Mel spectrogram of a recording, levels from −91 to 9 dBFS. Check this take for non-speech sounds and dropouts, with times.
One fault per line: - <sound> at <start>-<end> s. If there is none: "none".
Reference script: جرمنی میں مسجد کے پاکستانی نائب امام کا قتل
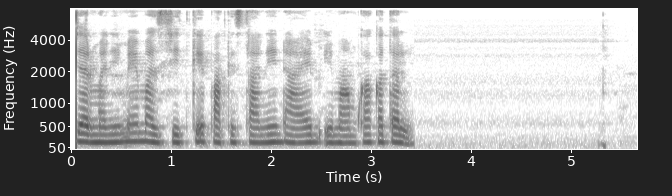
none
